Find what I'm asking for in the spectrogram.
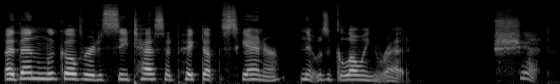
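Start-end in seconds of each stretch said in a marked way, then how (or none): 4.9-5.5 hushed, whispered swearing; soft whisper. A narrator's reading. Ray seeing the scanner glow red, soft whisper. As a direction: whisper it under the breath. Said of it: "I whisper softly".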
